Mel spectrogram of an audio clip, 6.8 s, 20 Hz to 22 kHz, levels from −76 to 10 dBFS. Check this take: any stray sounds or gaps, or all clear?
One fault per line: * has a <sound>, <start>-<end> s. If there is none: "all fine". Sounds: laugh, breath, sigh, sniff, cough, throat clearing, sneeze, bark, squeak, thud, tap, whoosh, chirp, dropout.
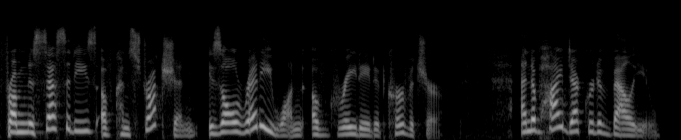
all fine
